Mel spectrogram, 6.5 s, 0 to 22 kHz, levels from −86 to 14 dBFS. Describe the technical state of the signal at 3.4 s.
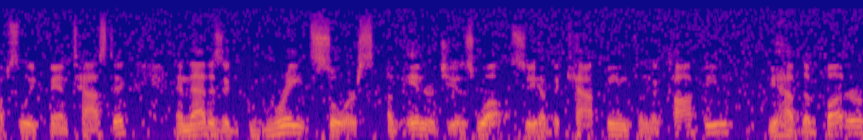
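Overdone noise removal is present at 3.4 s, as it is across the whole clip. A noise reduction stage pushed too hard is suppressing individual frequency bands whenever their level sits close to its noise estimate, and the quieter components of the speech are being cut along with the noise. The background drops and is speckled with twinkling artefacts.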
